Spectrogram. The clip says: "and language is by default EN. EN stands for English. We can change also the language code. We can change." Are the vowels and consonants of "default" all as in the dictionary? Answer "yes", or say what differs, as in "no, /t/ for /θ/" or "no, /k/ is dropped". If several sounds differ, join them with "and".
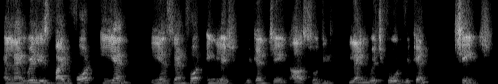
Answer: no, /l/ is dropped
